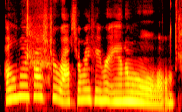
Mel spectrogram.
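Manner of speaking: high-pitched, adoring squeal at normal volume; delighted gushing. Real, not acted. Co-host hears the scar is giraffe-shaped, gushing. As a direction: gush in a high, smitten voice.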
